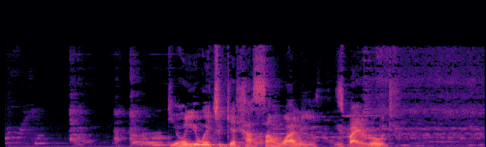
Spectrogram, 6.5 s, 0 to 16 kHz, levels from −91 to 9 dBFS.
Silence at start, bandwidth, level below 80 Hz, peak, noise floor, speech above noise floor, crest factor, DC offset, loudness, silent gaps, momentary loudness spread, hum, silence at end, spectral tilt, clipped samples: 0.05 s; 11.5 kHz; -54 dBFS; -2 dBFS; -47 dBFS; 27 dB; 20 dB; under 0.1%; -21 LUFS; none; 25 LU; none; 0.05 s; -5.5 dB/octave; under 0.1%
